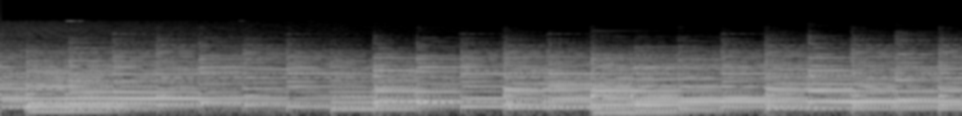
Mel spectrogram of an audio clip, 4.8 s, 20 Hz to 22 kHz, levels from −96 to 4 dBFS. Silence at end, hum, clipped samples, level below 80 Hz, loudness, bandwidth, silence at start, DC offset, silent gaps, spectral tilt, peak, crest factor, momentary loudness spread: 0 s; none; under 0.1%; -64 dBFS; -26 LUFS; 12 kHz; 0 s; under 0.1%; none; -6.5 dB/octave; -12 dBFS; 14 dB; 4 LU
